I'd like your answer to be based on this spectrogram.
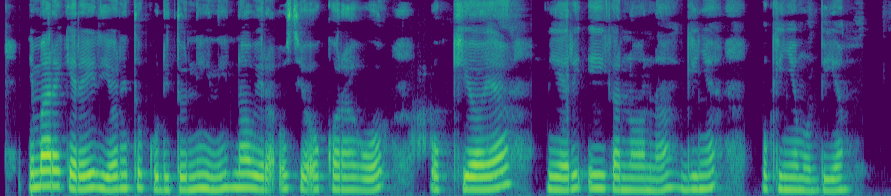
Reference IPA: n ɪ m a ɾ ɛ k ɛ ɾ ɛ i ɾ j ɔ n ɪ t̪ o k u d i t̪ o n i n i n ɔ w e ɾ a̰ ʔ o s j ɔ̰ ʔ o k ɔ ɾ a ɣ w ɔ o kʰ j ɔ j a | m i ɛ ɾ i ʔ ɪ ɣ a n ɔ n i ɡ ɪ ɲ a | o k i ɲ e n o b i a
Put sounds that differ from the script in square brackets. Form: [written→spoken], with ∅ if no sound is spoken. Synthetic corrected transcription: n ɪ m a ɾ ɛ k ɛ ɾ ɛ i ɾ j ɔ n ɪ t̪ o k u d i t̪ o n i n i n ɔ w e ɾ a̰ ʔ o s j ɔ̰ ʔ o k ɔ ɾ a ɣ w ɔ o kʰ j ɔ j a | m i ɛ ɾ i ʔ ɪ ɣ a n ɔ n [i→a] ɡ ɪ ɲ a | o k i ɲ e [n→m] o b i a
